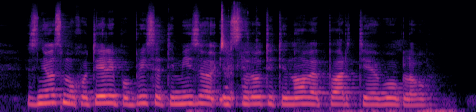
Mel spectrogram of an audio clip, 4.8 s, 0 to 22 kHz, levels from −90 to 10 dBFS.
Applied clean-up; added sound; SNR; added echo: neural mask model Resemble Enhance denoiser.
